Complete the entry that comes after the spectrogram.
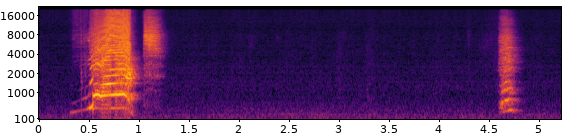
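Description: A dog barks in the video game Starfield: one loud, strained bark, a short gap of quiet background hum, then a second, fainter bark.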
